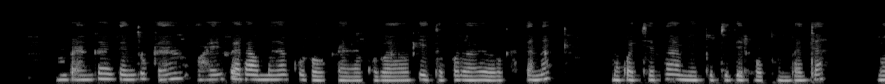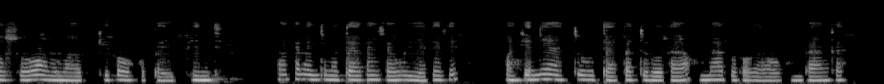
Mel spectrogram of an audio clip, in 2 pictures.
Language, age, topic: Oshiwambo, 36-49, finance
